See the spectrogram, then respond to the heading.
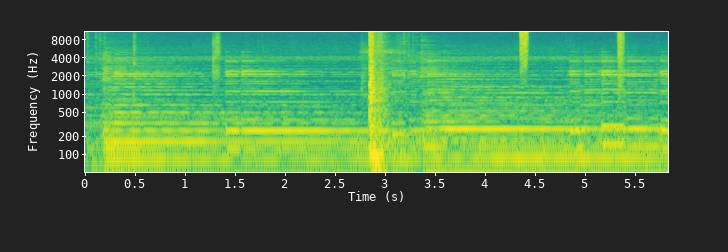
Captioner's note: feet scuffing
